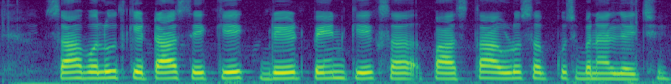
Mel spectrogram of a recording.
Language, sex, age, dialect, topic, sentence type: Magahi, female, 51-55, Western, agriculture, statement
